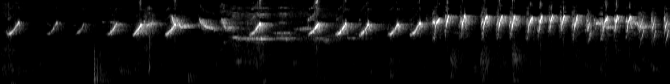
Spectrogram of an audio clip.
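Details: Sunbird called the seven-coloured sunbird, recorded with no background noise: sparse high chirps that quicken into a fast accelerating string of sharp, evenly repeated notes and ends in a rapid high trill.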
